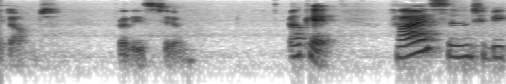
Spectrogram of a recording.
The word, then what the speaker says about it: heißen: So this EI is pronounced I, like an Einstein, and then this IE is pronounced E, like in Liebe.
